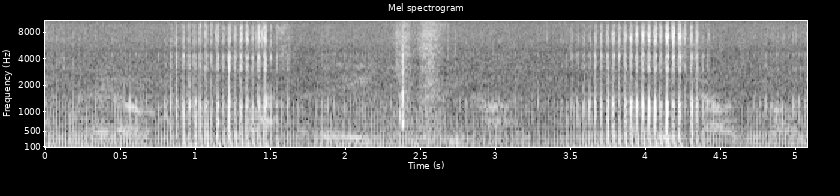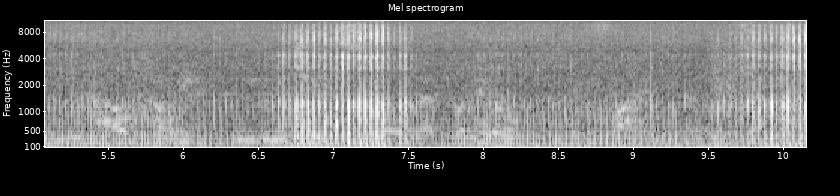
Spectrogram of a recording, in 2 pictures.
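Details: Male pet cat purring very loudly indoors; a deep, continuous low rumble that swells in waves about every three seconds with each breath, close to the microphone.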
